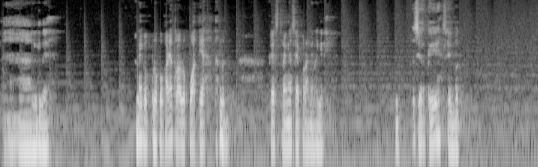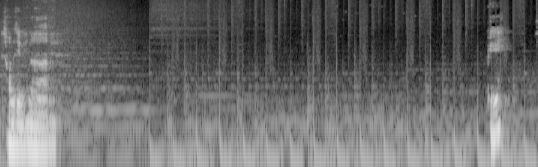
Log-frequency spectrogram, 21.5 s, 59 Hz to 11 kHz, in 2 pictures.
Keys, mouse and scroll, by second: 3.2-3.8 drag, 4.3-5.0 drag, 5.5 click, 7.0 click, 8.1 middle click, 9.4 click, 10.9 middle click, 11.8 click, 13.0 click, 14.1 click, 15.2 click, 16.4-16.8 scroll down 1, 16.8 middle click, 17.5 click, 18.4 click, 19.9 shift+middle click, 21.0 click.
